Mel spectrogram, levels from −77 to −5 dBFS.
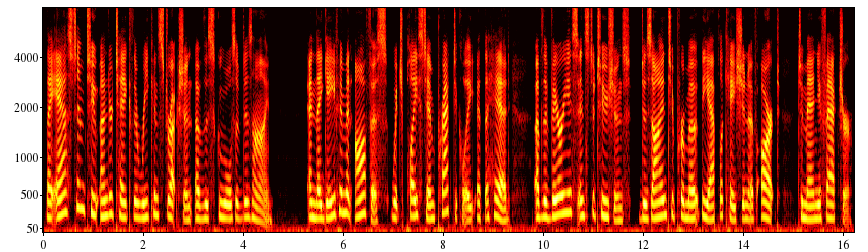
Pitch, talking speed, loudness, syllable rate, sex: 205 Hz, 140 wpm, -19 LUFS, 4.7 syllables/s, female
